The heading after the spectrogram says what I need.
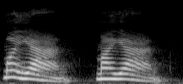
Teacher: И обращаем внимание на то, как мы произносим две гласные «а» подряд, протягиваем.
